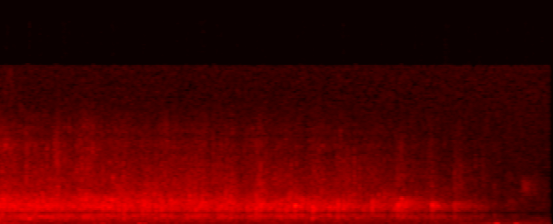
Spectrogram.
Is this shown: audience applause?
yes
